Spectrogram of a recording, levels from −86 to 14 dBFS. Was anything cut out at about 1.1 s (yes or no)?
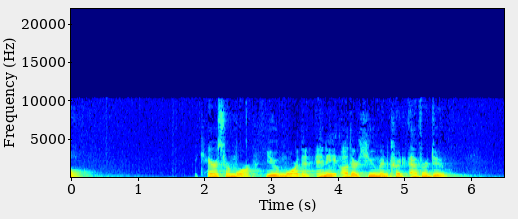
no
